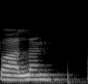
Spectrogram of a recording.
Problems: constant background noise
